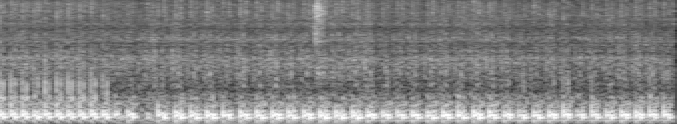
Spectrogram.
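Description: A loud, worn exhaust roars close up as an engine fires and settles into a rough, throbbing idle with a steady pulsing rhythm.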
